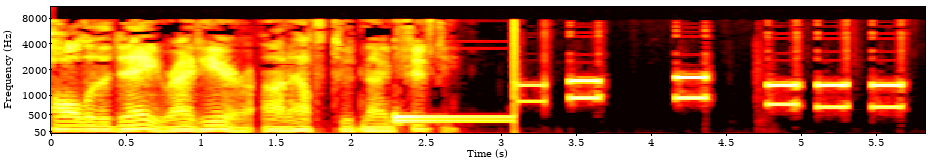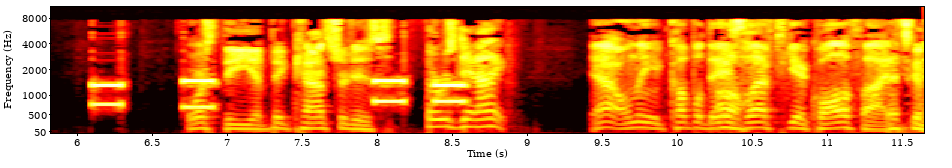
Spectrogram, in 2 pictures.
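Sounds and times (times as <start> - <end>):
speech: 0.0 - 2.8, 6.8 - 11.6
touch-tone telephone dialing beeps: 2.3 - 7.0, 8.0 - 8.6.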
